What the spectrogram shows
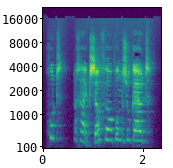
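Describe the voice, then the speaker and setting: A man voicing a small, curious, impulsive male alien explorer in a storybook reading, with a high, excitable delivery. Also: creaky, heavily acted. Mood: eager. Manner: high, excited, quick-tempered.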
